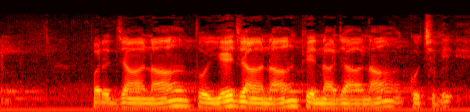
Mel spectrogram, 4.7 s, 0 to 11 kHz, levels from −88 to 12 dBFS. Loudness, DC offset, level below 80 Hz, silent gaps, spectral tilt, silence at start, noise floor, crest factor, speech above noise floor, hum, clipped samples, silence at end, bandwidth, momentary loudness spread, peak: -26 LUFS; under 0.1%; -48 dBFS; none; -6.5 dB/octave; 0 s; -47 dBFS; 20 dB; 21 dB; none; under 0.1%; 0 s; 7.6 kHz; 10 LU; -6 dBFS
